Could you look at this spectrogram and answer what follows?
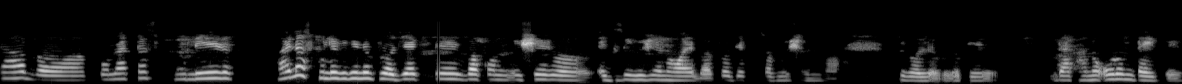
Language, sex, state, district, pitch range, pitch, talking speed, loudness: Bengali, female, West Bengal, Kolkata, 195-255 Hz, 215 Hz, 145 wpm, -21 LUFS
